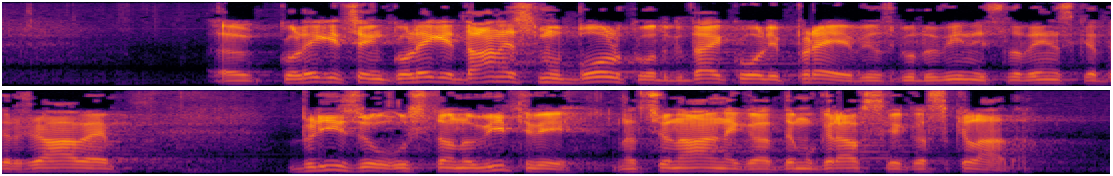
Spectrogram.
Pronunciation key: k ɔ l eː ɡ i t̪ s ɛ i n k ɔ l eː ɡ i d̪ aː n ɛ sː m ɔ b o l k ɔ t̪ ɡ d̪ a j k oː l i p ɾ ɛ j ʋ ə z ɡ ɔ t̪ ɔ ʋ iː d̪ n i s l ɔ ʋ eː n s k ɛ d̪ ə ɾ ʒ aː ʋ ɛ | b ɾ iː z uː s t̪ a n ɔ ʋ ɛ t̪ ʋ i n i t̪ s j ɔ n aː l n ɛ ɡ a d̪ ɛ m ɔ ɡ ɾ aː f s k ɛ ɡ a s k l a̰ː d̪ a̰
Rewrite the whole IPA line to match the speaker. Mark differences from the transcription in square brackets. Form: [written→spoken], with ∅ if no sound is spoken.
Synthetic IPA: k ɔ l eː ɡ i t̪ s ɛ i n k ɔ l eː ɡ i d̪ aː n ɛ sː m ɔ b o l k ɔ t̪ ɡ d̪ a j k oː l i p ɾ ɛ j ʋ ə z ɡ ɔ [t̪→d̪] ɔ ʋ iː [d̪→∅] n i s l ɔ ʋ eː n s k ɛ d̪ ə ɾ ʒ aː ʋ ɛ | b [ɾ→l] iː z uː s t̪ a n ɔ ʋ [ɛ→i] t̪ ʋ i n [i→a] t̪ s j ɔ n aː l n ɛ ɡ a d̪ ɛ m ɔ ɡ ɾ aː f s k ɛ ɡ a s k l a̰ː d̪ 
